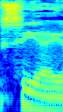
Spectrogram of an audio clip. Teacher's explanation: British accent tends to soften the R, so car sounds more like CA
